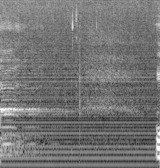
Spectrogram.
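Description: Steady electrical mains hum from a microphone and amplifier chain, a stack of even, unchanging tones, heard once the chanted voice has faded out in the first half second.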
